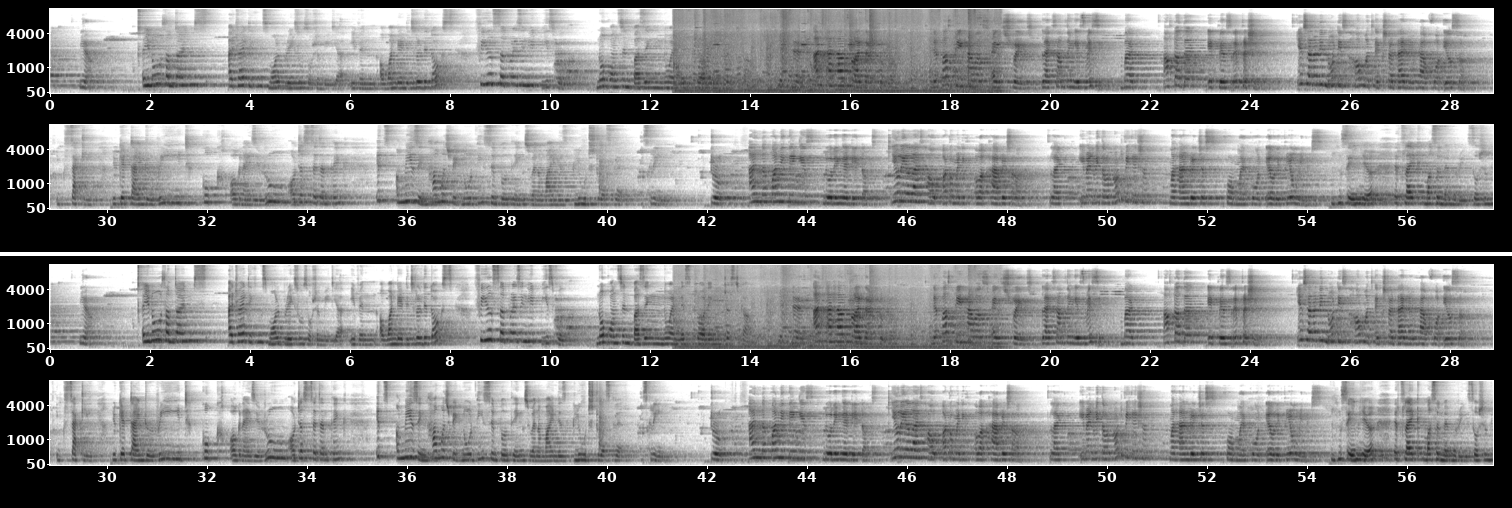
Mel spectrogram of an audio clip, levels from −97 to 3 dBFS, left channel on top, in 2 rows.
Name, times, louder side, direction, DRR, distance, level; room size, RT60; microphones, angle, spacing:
voice 1, 0.6-1.3 10.1-10.6 13.0-13.1 14.8-16.7 17.6-21.1 21.4-21.7 22.3-24.2 24.9-28.3 40.6-40.7 42.1-45.2 45.5-48.3 48.8-50.9 51.2-54.3, right 1 dB, 10° right, 2 dB, 0.8 m, -22 dB
voice 2, 1.8-3.1 3.6-7.9 8.2-10.4 10.9-14.1 21.3-21.4 29.0-35.1 35.4-40.4 40.7-41.2 54.5-57.7, right 3 dB, 85° right, 8 dB, 0.8 m, -24 dB
sound 1, 12.4-19.0, left 4 dB, 30° left, 0.4 m, -26 dB
22.0 x 10.0 x 2.7 m, 2.5 s
head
